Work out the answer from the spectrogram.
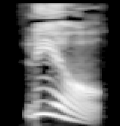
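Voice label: "liu", Chinese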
